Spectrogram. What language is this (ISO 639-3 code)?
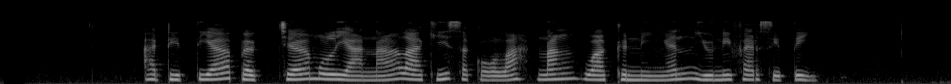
jav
